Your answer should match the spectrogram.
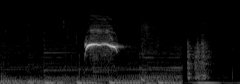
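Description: A single short, high whistle blast about a second in, over quiet background music.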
